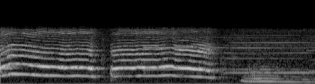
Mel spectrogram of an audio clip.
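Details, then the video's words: Honey the dog singing: a wavering, drawn-out howl with a slight rise and fall lasts about two seconds with one brief break, followed by several sustained keyboard notes. "Singing Honey"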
